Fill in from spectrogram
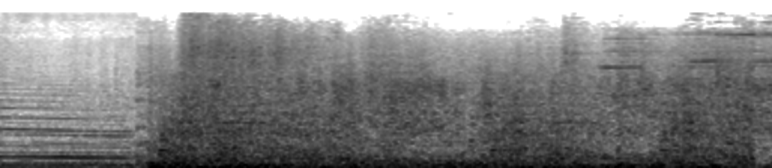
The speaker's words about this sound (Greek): Αυτό το μπαμ που βάλατε με το τρένο.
